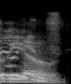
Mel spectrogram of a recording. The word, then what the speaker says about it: Leon: We got KC Squared, Toxic Attraction, Leona and Faraz. – What did you just say? Leona and Faraz? Yulisa Leon and Valentina Faraz, man. We got to get the name right. You said Leona.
